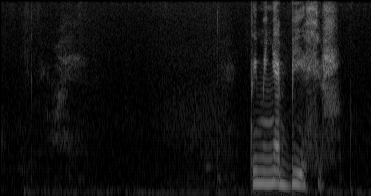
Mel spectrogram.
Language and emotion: Russian, angry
